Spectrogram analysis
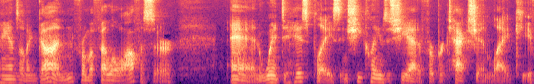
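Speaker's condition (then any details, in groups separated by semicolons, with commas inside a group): No condition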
